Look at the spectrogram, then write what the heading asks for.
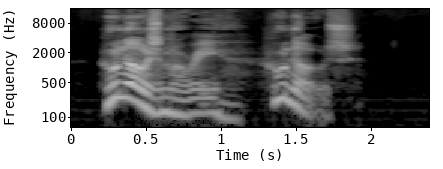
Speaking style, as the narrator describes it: he said

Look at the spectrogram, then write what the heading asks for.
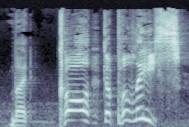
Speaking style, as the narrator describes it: I yelled

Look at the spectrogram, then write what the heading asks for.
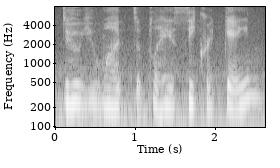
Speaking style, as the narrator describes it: Adana asked, her voice raspy

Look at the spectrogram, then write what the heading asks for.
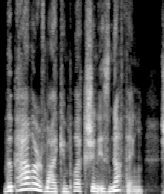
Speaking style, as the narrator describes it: answered, a little impatiently

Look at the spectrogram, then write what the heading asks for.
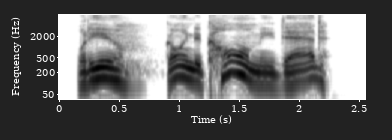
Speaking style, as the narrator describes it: he quavered

